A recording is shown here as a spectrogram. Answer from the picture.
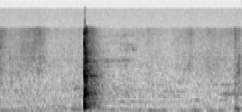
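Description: One sharp knock from a squeeze bottle of furniture polish being handled against a wardrobe shelf, a little under a second in, over low room noise.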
